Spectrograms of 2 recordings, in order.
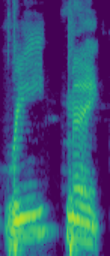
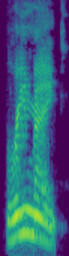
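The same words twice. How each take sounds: First: "Remake" split into re, pause, make; syllable by syllable. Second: Said in the usual way. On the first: Shown as a demonstration. Teacher dictating to a pupil, "Remake" syllable by syllable. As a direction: pound out "Remake" slowly as two separate beats. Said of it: "Ready, pound". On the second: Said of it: "pounder ready".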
